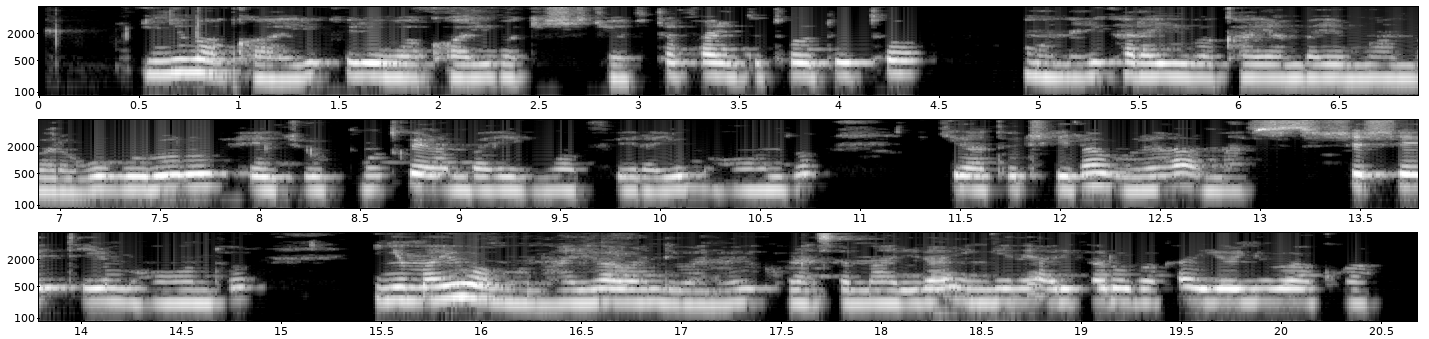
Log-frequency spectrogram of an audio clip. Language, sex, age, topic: Rundi, female, 25-35, education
